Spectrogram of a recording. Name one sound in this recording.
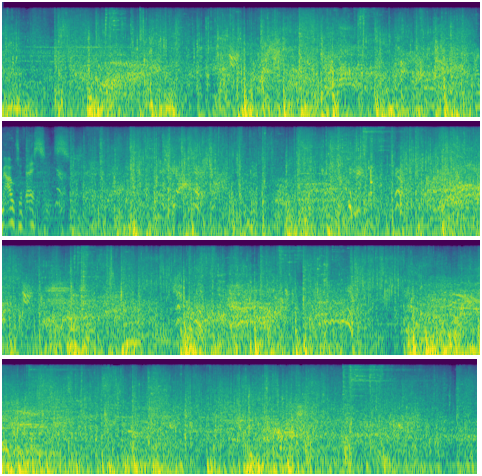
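Weapons strike monsters with heavy thuds.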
